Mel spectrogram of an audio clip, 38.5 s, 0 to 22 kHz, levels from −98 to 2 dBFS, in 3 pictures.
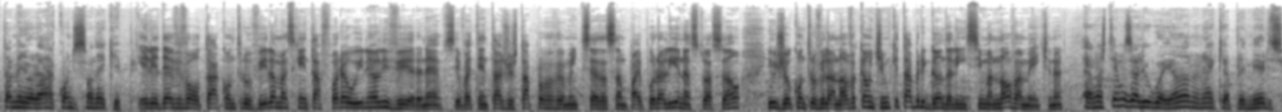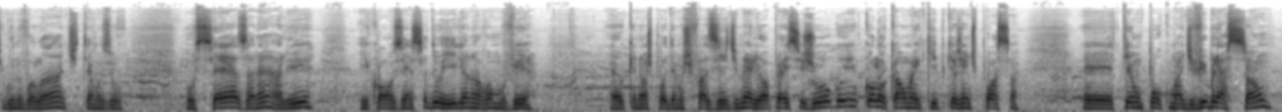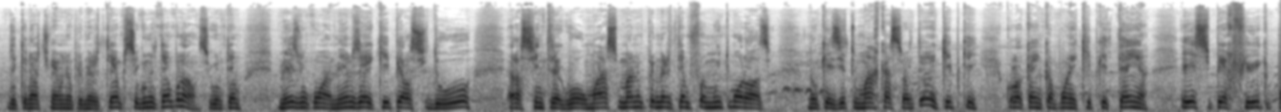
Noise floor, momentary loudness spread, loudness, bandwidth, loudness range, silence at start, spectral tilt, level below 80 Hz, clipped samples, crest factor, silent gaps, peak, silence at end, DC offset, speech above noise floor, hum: -33 dBFS; 6 LU; -13 LUFS; 19.5 kHz; 2 LU; 0 s; -5 dB/octave; -46 dBFS; under 0.1%; 12 dB; none; 0 dBFS; 0 s; under 0.1%; 20 dB; none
